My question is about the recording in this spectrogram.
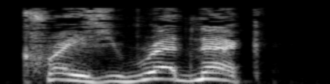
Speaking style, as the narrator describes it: he moaned from the floor

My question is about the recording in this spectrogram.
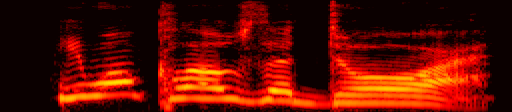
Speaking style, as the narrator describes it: Eddie yelled at Balazar

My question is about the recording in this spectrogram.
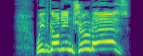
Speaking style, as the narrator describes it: he shouted as loud as he could, hoping the noise would reach the guards inside

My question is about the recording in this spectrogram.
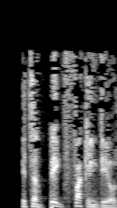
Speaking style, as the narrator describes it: Diego yelled

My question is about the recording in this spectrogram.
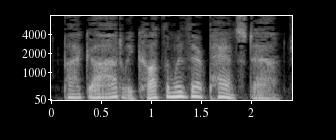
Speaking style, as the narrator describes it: she murmured

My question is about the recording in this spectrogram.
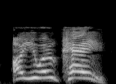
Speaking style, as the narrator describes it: he yelled

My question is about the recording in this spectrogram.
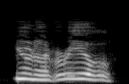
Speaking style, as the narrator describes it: I shouted

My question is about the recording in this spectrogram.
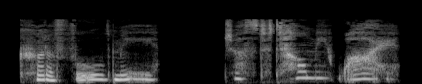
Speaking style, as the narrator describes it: I whispered, the air rattling in my lungs

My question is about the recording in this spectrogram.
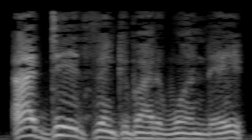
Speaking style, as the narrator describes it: Hicks said dreamily

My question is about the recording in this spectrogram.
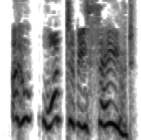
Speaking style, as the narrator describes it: Rin shrieked

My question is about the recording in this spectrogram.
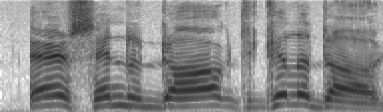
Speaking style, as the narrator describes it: he exclaimed

